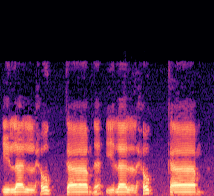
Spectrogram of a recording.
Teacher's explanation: Dia sebut, ini la ada satu harkat. Lam yang mati ini pun mempunyai hak satu harkat. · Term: alif lam qamariyah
